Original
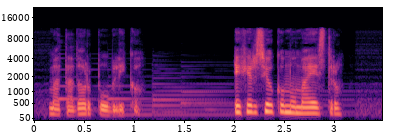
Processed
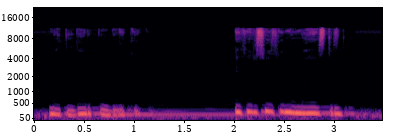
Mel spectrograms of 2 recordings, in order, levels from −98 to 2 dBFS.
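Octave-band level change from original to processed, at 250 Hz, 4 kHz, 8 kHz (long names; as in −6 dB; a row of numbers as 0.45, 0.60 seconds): −13.5 dB, below −35 dB, −8.5 dB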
